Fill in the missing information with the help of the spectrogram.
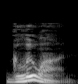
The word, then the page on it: gluon: British English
